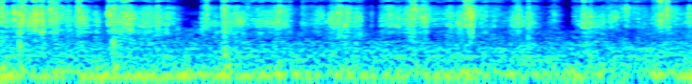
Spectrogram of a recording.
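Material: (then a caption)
Paper. A flattened red-and-white polka-dot paper lantern with a hollow centre ring is held in both hands while long nails scratch and tap its pleated paper. Bright, dry crinkling and scratching rustles continue throughout, with quick papery taps over a steady low rumble.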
